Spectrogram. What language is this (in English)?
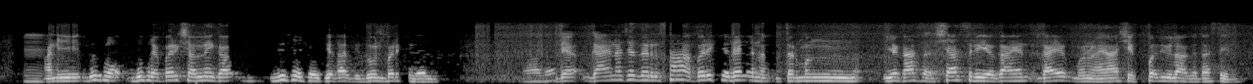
Marathi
